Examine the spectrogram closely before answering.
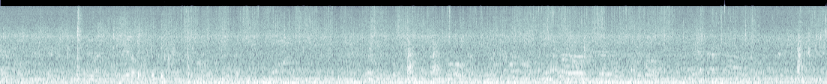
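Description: Oil sizzles and bubbles steadily around frying patties.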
